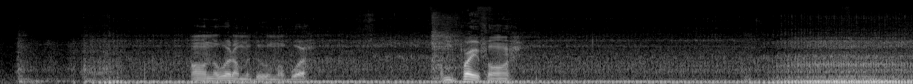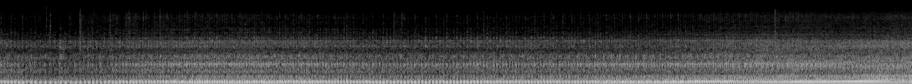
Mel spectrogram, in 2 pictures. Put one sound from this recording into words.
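A heavy diesel engine rumbles steadily nearby.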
